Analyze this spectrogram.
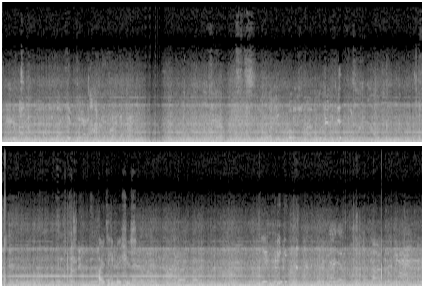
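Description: A jet engine hums steadily and loudly nearby.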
